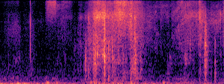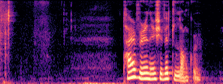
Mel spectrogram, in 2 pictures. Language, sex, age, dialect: Faroese, female, 15-35, Suðurstreymoy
